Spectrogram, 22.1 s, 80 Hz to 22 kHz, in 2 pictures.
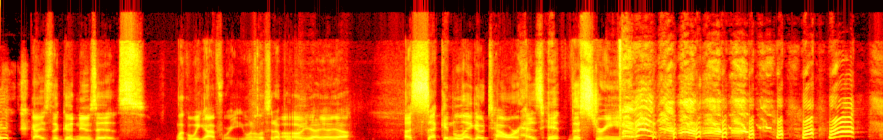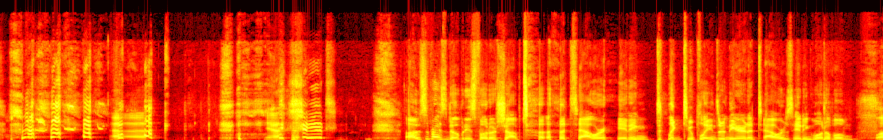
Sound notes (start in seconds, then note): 7.7 laughter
